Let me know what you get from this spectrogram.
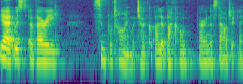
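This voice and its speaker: Her pitch very deep and low with vocal fry, a woman talks at a fairly quick pace with fairly even intonation and big swings in loudness. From Merseyside, north-west England. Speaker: playwright and cancer survivor. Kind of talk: podcast interview. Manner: fast.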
